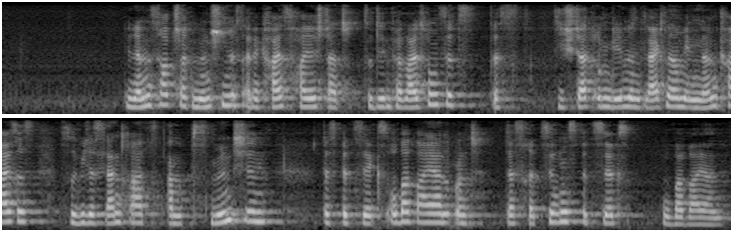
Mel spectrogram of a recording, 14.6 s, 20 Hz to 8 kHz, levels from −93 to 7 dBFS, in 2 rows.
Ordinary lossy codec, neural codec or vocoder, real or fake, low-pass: none; autoencoder, 48 kHz, 32 numbers a frame, DAC-VAE, trained on Japanese speech; fake; 7.2 kHz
